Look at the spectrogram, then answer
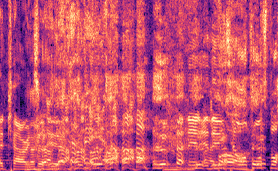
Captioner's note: all laughing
